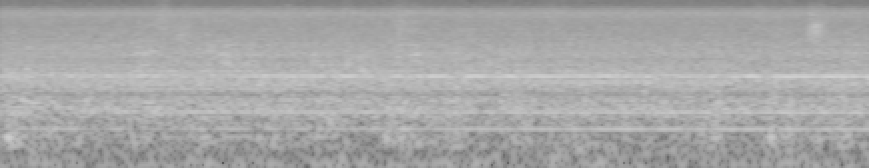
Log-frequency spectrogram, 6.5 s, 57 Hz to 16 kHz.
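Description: Tobu 10000 series electric train car running between stations, heard from inside the car above the main controller: a steady running rumble with a steady hum. The car's air conditioning is running.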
